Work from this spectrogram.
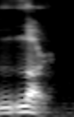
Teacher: the lan or lan had an er suffixing, which is the most common thing of a Beijing dialect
